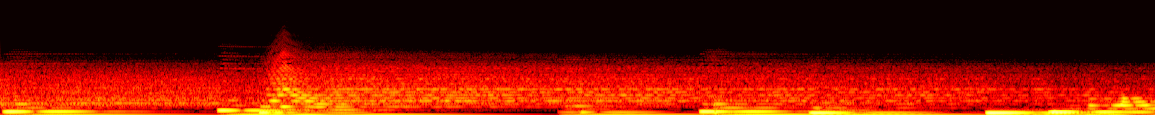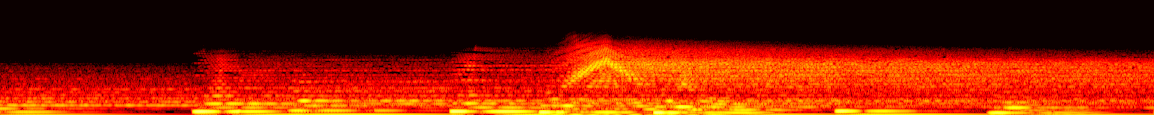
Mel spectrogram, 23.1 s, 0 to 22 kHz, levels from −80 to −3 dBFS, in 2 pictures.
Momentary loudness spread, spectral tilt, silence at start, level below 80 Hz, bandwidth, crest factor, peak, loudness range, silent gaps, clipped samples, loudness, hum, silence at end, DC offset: 16 LU; -9 dB/octave; 0 s; -44 dBFS; 5.6 kHz; 16 dB; -8 dBFS; 7 LU; none; under 0.1%; -24 LUFS; none; 0 s; 3%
